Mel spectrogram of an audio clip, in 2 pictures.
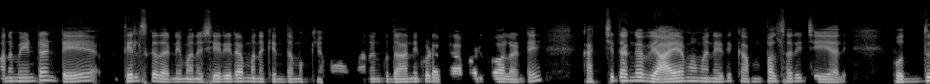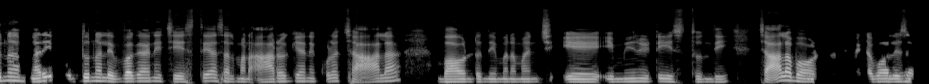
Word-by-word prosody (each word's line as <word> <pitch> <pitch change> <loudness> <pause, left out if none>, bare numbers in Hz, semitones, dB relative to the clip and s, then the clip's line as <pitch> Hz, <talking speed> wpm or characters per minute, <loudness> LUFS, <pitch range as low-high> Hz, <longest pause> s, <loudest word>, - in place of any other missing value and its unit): మనమేంటంటే 155 +2 0 0.6
తెలుసు 155 +3 +2
కదండీ. 130 -4 +1
మన 130 - -1
శరీరం 135 +2 +2
మనకెంత 130 -2 -4
ముఖ్యమో. 120 0 -10 0.2
మనకు 130 +3 -7
దాన్ని 125 +3 +1
కూడా 145 +1 +2
కాపాడుకోవాలంటే 125 +1 0 0.5
ఖచ్చితంగా 170 +7 +1
వ్యాయామం 140 +5 +5
అనేది 135 +2 -3
కంపల్సరీ 135 +2 -2
చేయాలి. 120 -3 0 0.5
పొద్దున 130 +8 +1 0.3
మరీ 145 +6 +6 0.2
పొద్దున్న 160 +4 +1
లెవ్వగానే 145 +3 +2
చేస్తే 130 +3 -2
అసలు 140 -3 -3
మన 130 - -3 0.2
ఆరోగ్యానికి 140 +2 -1
కూడా 150 +2 -2
చాలా 155 +3 +2 0.5
బావుంటుంది. 125 0 +2
మన 125 0 -2
మంచి 125 +1 -4 0.3
ఏ - - +5 0.4
ఇమ్యూనిటీ 140 +2 -1
ఇస్తుంది 125 -1 -6 0.4
చాలా 190 +2 +7
బావుంటుంది 130 -3 -2
మెటబాలిజం 135 0 +1
135 Hz, 115 wpm, -24 LUFS, 125-150 Hz, 0.6 s, చాలా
